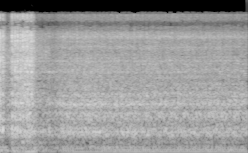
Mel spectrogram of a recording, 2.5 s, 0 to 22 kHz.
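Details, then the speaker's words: 1998 John Deere 850C LT dozer, John Deere 6081A 185 HP diesel with in-frame overhaul 300 hours ago, under 8,000 machine hours, new transmission hydros 1,000 hours ago; brief start then steady even low smooth idle, no knocks: normal start. "Starts up, runs good. Obviously rebuilt transmission, in-frame overhaul, all those things."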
